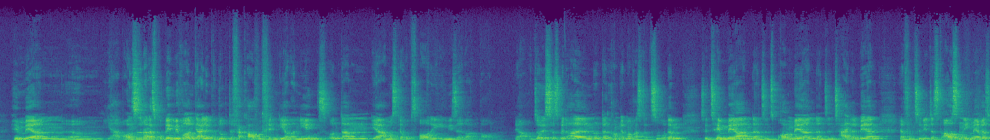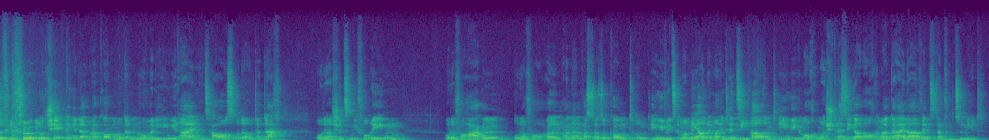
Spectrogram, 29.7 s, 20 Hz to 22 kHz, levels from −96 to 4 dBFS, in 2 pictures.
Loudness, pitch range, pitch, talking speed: -20 LUFS, 135-170 Hz, 155 Hz, 240 wpm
